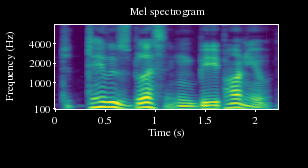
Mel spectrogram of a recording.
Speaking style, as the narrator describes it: stammered explosively

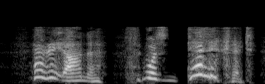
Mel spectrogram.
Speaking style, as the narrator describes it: said Doge desperately

